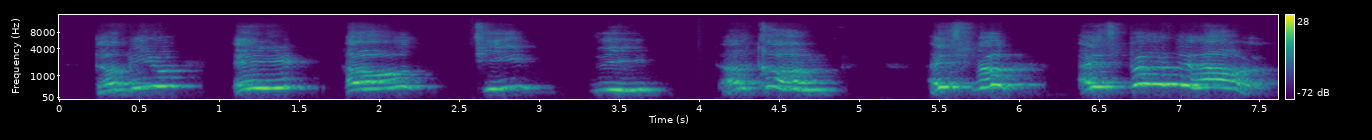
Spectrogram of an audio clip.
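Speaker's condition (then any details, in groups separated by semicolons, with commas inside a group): Cerebral palsy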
